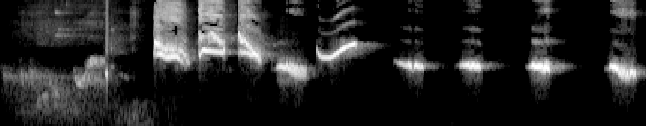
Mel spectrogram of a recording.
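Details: White-rumped shama masteran, a song played to train caged birds: a soft noisy scrape, then bright whistled slurs and a run of evenly spaced short whistles about twice a second.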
